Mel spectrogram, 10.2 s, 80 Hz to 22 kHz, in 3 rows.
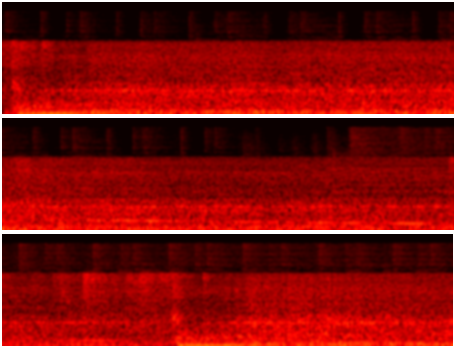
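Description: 3 HP dust collector's motor and blower running, a steady hum with a rush of air. A click and a jump in level come at the start and again about eight seconds in.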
